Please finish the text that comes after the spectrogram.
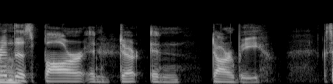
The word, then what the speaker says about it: Derby: We were in this bar in in Derby cuz I got to pronounce it with an A even though it's spelled with an E because English.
